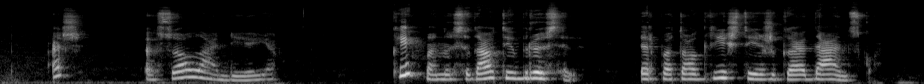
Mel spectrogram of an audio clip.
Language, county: Lithuanian, Kaunas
